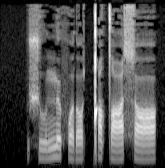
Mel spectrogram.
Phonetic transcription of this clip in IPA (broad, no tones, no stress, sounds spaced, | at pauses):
ʃ u n ə˞ f ɔ ɾ ɔ ǃ ɒ tˤ ɑ ɬ ɒ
